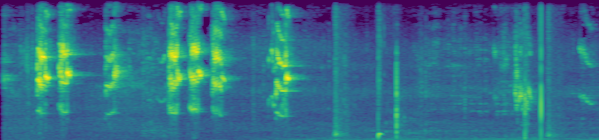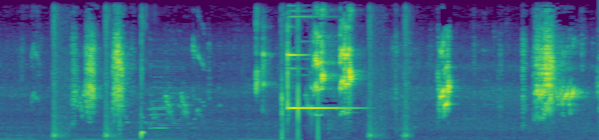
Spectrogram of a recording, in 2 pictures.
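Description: Budgerigars chirp in quick, scratchy bursts of high notes, with a few sharp clicks and taps.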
